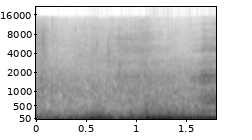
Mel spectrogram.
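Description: Strong wind buffets the microphone from a kayak on a lake, a low rumbling roar that gusts and swells throughout.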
